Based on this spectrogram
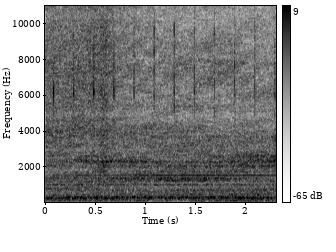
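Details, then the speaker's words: Cheap 12 V 5 kW diesel air heater on a bench test, fuel pump mounted at about 45 degrees, after priming the fuel line: steady even burner roar with faint regular pump tick; firing and burning cleanly. "I think she's firing up there I can hear it"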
